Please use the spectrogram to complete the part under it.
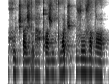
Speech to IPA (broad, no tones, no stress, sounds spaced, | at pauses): x ɵ t͡ʃʼ a ʒ r a̤ qʼ a ʒ ðˤ o̤ tˤ ðˤ ʉ t͡ʃ | zˤ u z ɵ dˤ a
